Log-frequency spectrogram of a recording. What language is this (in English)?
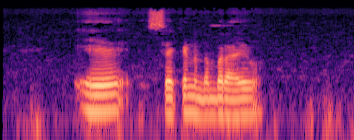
Dhatki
